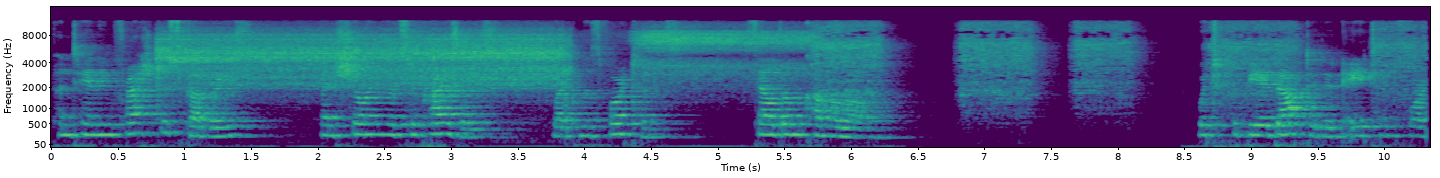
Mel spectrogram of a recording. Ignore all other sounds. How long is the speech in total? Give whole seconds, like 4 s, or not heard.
8 s.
